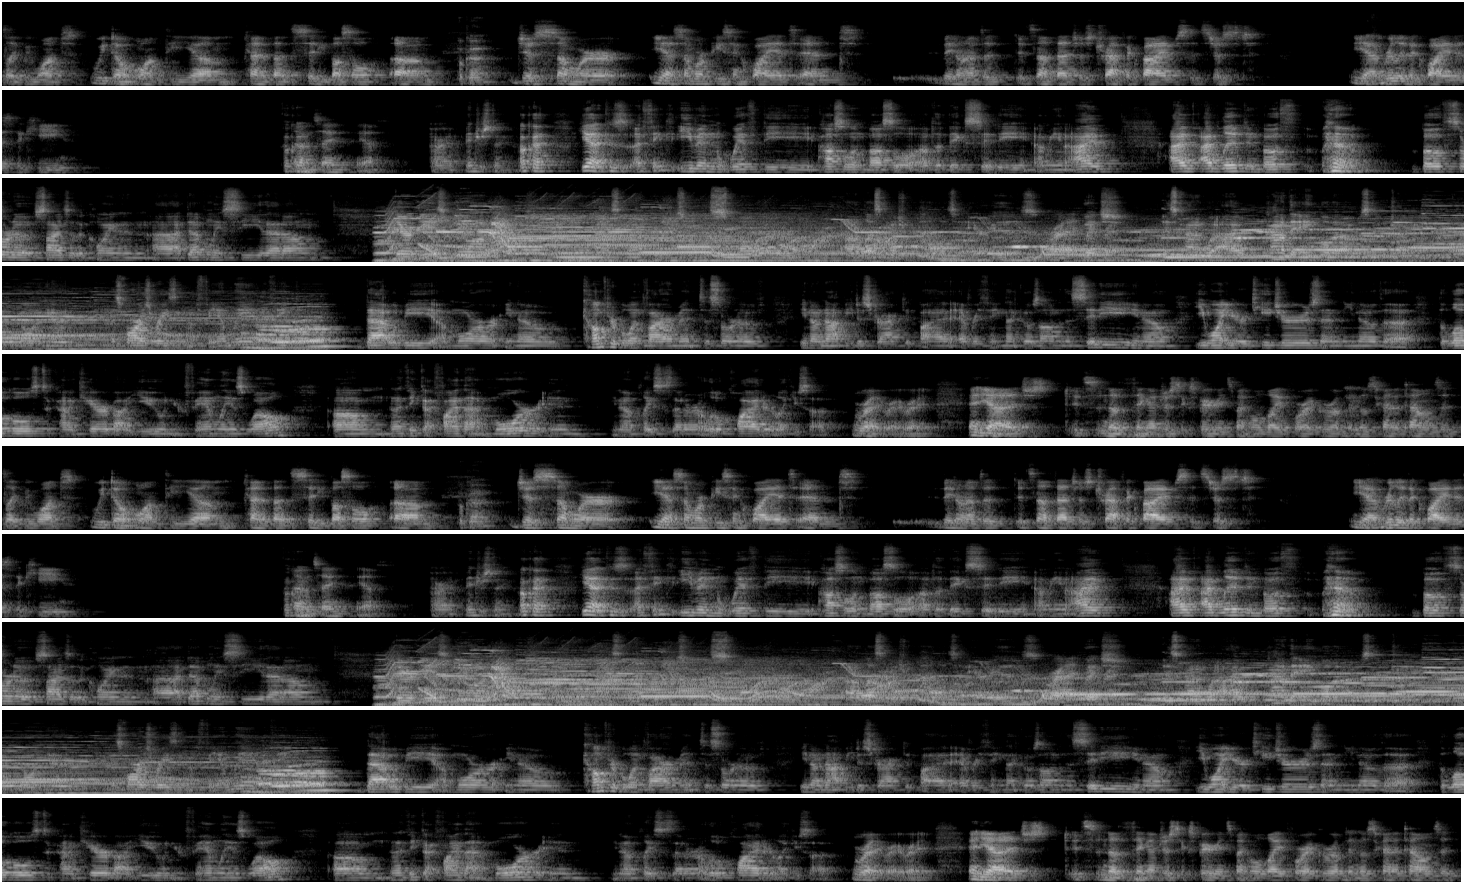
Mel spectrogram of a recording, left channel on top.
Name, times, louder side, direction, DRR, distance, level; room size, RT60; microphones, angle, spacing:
voice 1, 0.0-4.3 5.2-6.1 6.5-8.5 9.2-12.5 13.5-15.3 17.5-18.3 39.7-40.4 67.0-73.0, right 2 dB, 40° right, -3 dB, 2.3 m, -28 dB
voice 2, 18.9-28.3 28.8-37.2 37.6-39.6 40.0-40.4 40.8-43.4 43.7-46.7 47.4-49.4 49.7-64.3 64.6-66.7 71.9-72.1, left 1 dB, 70° left, -2 dB, 2.2 m, -29 dB
sound 1, 32.9-47.1, equal, 40° left, 2.9 m, -23 dB
11.0 x 4.5 x 2.4 m, 0.67 s
head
